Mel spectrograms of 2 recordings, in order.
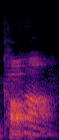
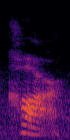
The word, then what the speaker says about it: car: in words like car in British English we don't say the r at the end it's just open car but in America they say it like car so they've got the r at the end of the word and just little things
